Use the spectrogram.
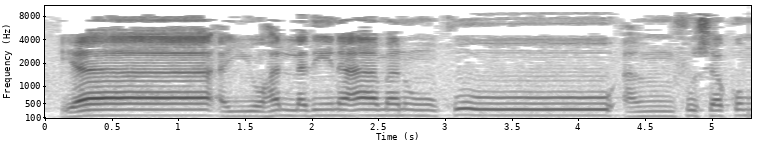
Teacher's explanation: توسط المد بقدر أربع حركات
